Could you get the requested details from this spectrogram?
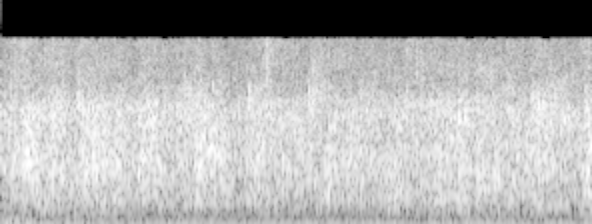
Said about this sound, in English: Applaudissez pour Jésus.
